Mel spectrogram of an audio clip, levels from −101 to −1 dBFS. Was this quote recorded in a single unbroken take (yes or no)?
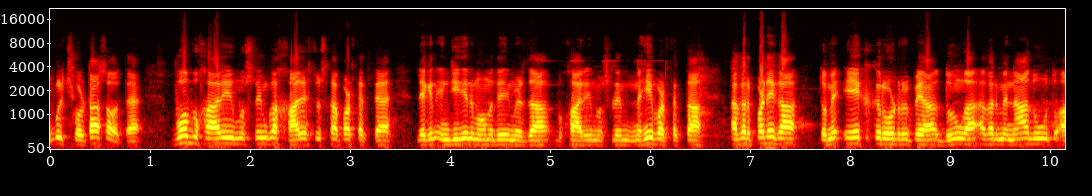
yes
